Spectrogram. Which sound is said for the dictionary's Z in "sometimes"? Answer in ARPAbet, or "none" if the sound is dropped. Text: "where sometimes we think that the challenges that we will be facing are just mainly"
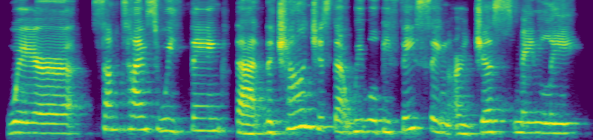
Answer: Z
